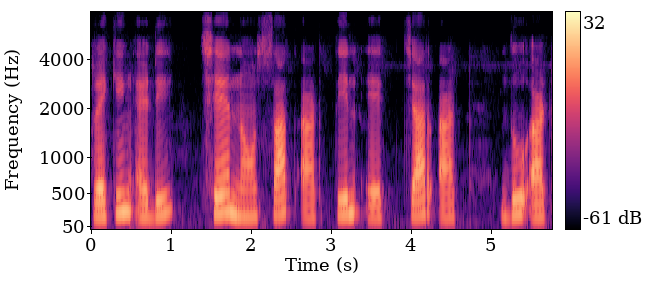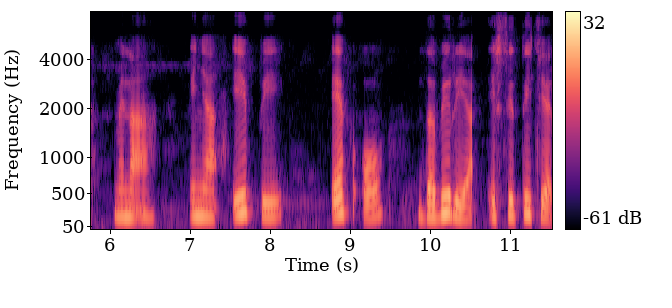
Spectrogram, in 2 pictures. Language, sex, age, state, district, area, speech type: Santali, female, 45-60, Jharkhand, Bokaro, rural, read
